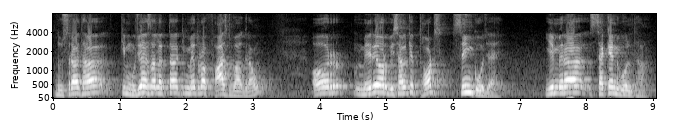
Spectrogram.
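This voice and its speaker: A man's voice: sits high, lively intonation, measured pace, darkish tone. A man giving an earnest testimonial about a seminar, often repeating himself and restarting his sentences. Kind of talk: casual testimonial.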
